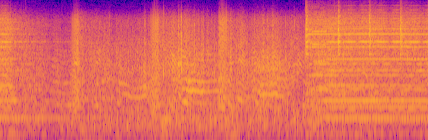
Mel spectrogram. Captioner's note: hooves clattering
